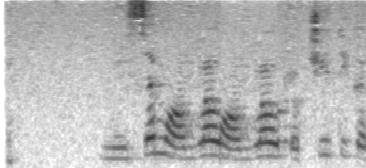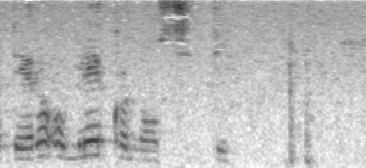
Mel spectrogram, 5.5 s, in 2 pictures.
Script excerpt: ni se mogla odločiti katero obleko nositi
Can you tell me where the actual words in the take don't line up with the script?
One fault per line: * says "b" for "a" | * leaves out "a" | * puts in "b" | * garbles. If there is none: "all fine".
* puts in "mogla"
